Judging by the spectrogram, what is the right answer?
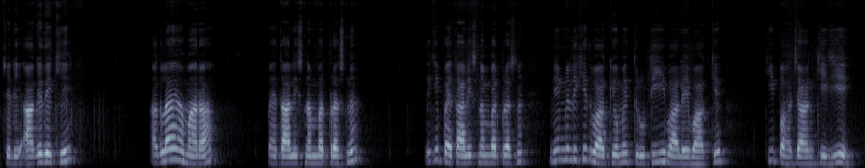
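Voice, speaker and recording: A teacher walking students through exam questions, voice sitting at an ordinary middle pitch. The delivery is built around rhetorical check-in questions, and each answer is repeated so it sticks. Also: moderate pace, long pauses. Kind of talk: explaining test questions to students.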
